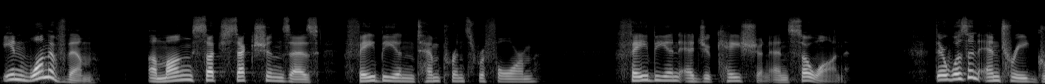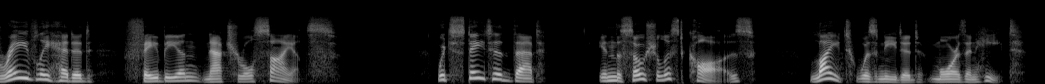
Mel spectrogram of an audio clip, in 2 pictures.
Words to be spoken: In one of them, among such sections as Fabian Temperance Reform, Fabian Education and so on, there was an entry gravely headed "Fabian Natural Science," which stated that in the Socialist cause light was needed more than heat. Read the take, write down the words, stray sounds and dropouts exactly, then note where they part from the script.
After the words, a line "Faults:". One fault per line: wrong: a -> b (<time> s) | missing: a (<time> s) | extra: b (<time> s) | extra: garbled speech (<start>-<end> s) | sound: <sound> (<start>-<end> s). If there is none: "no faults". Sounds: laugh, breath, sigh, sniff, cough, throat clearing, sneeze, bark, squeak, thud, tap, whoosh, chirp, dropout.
In one of them, among such sections as Fabian Temperance Reform, Fabian Education and so on, there was an entry gravely headed "Fabian Natural Science," which stated that in the Socialist cause light was needed more than heat.
Faults:
no faults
